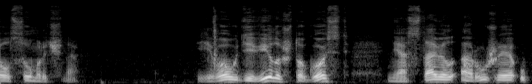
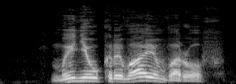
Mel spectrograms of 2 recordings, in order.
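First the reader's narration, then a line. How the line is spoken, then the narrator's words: Loud. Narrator (Russian): сказал громко креол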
